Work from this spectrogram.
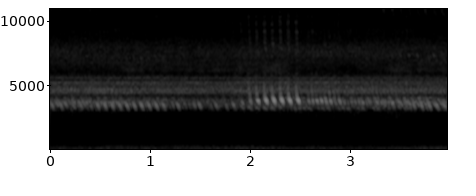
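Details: Autumn chorus of bell crickets recorded in Sanuki, Chiba Prefecture, Japan. A continuous shimmering high trill fills the background, and a closer singer adds a brief, louder, rapidly pulsed ringing phrase midway through.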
